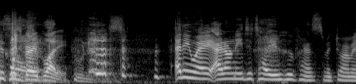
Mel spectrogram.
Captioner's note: laughing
